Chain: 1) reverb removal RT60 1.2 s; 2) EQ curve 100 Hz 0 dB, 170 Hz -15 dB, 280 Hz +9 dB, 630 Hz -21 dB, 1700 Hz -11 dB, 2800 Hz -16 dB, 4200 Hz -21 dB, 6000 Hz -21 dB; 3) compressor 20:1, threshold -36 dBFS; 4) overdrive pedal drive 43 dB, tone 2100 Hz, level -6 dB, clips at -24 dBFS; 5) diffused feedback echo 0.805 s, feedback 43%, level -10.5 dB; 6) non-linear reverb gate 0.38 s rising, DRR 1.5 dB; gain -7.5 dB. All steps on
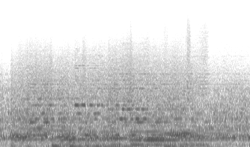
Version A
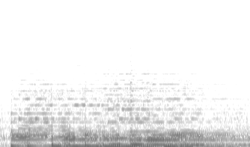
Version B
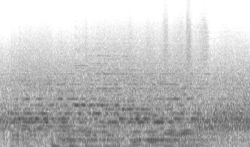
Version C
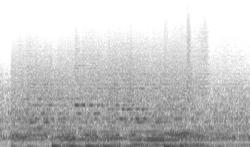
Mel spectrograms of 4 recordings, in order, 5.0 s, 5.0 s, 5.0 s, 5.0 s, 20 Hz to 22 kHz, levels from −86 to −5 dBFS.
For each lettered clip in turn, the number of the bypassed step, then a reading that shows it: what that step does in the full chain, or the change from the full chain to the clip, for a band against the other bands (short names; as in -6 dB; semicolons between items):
4, crest factor change +2.5 dB; 2, momentary loudness spread change -3 LU; 3, mean gain reduction 8.5 dB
